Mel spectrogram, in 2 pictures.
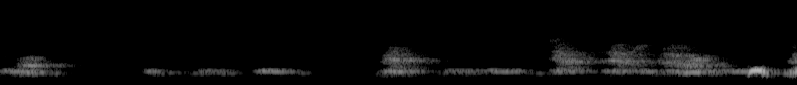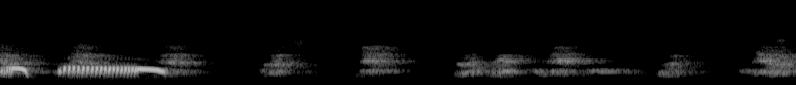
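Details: Spotted dove cooing meant to lure wild doves: repeated soft rough bursts throughout, broken midway by a loud close phrase of short hooting notes ending in a long level purr, after which the rough bursts continue.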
